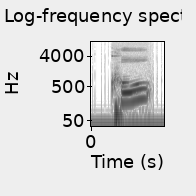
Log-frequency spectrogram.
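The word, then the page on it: ku: tone 2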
